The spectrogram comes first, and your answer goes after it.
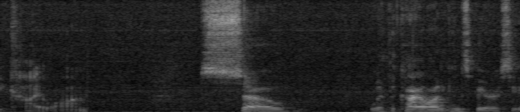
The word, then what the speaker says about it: Cylon: I know it says Cylon, and I really want it to be Cylon, but apparently there's no soft C in Greek, and it would be Kylon.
